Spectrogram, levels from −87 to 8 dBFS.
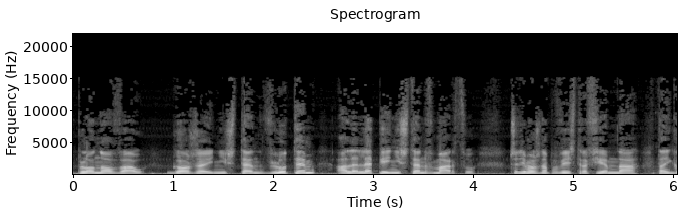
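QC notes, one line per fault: Throughout: timecode bleed. A faint chirping warble sits behind the sound, roughly 45 dB down. Linear timecode from a nearby track or cable is leaking in. Its square wave flips between tones around 1 and 2 kHz, with the code running at 29.97 frames per second.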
